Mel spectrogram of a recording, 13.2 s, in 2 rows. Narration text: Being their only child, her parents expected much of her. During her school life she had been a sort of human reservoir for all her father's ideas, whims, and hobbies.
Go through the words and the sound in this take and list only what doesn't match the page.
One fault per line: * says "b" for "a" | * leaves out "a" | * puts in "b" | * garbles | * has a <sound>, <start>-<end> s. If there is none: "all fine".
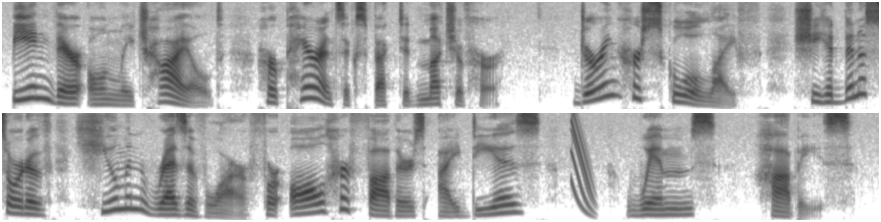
* has a chirp, 10.8-11.1 s
* leaves out "and"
